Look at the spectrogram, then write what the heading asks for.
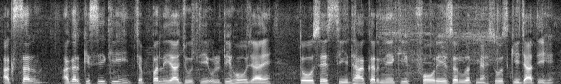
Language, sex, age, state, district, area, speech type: Urdu, male, 30-45, Uttar Pradesh, Muzaffarnagar, urban, spontaneous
